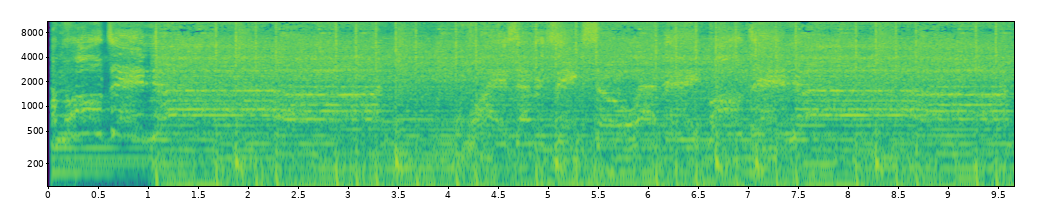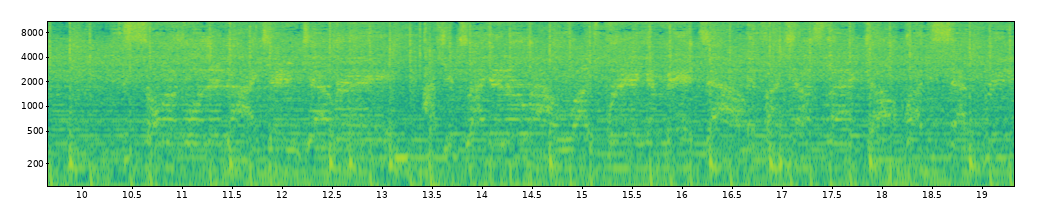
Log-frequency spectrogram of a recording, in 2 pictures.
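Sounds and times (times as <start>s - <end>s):
heavy rock cover song: 0.0s - 19.3s.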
